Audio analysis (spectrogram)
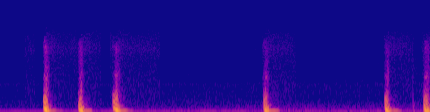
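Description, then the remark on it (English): Low, thudding arrhythmic heartbeats arrive in an uneven pattern: three quick beats, a long pause, a single beat, then two more, all over a steady faint low hum. “Let me get some arrhythmia.”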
